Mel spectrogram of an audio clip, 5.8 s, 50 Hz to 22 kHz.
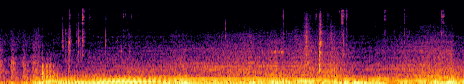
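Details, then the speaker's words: Honda EP3 Civic with code P1519 idle air control valve circuit malfunction; stationary idle revs rise and fall unevenly every second or two, less so when driving; faulty IACV or its wiring. "so yeah this is what happens every time the car is at idle when I'm not moving when I'm actually driving it it doesn't seem to be that bad it kind of drives as normal but still kind of fluctuates between revs"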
